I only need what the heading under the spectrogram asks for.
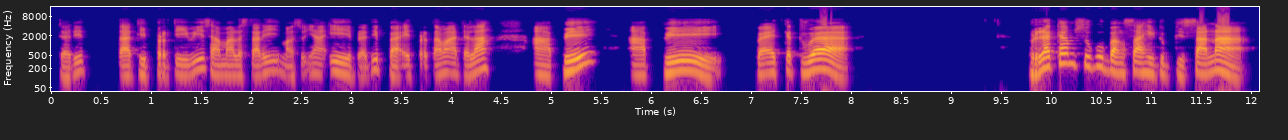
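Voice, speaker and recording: A man's voice: a little high, animated, unhurried, pauses often, sharp tone, no echo, lo-fi sound. A middle-aged man teaching a primary school class online, chatty and correcting himself as he goes, often asking questions. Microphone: computer mic on video call.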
